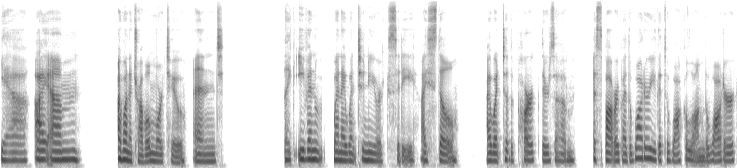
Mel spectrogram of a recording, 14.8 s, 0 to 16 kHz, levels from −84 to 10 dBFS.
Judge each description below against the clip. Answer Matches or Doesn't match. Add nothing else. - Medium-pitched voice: Matches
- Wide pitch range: Doesn't match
